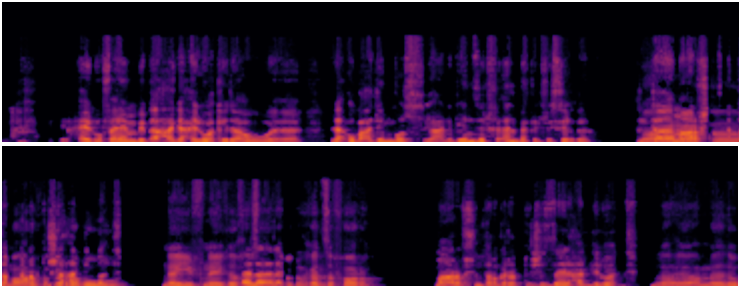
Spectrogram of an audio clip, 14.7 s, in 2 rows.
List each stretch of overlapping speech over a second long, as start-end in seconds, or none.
6.4-8.2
